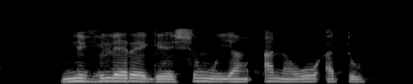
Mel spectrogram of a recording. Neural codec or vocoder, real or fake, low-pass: codec, 16 kHz, 4 kbps, FreqCodec, larger model; fake; 5.4 kHz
